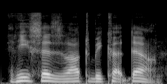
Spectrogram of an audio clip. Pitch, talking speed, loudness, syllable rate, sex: 135 Hz, 325 wpm, -17 LUFS, 6.0 syllables/s, male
